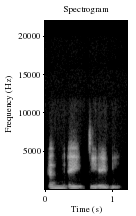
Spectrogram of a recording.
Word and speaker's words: Nadav: Next one is Nadav, if that's the correct pronunciation, N-A-D-A-V. Yeah, hey, it's Nadav.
